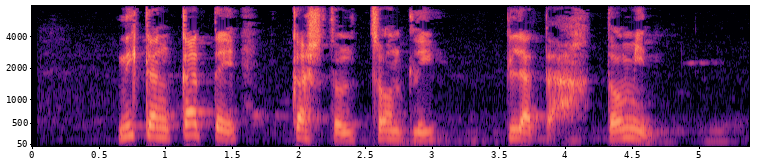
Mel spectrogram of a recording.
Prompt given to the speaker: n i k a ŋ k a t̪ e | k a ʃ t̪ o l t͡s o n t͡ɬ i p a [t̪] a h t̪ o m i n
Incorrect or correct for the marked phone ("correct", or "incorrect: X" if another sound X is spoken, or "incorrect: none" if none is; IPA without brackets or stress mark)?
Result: correct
